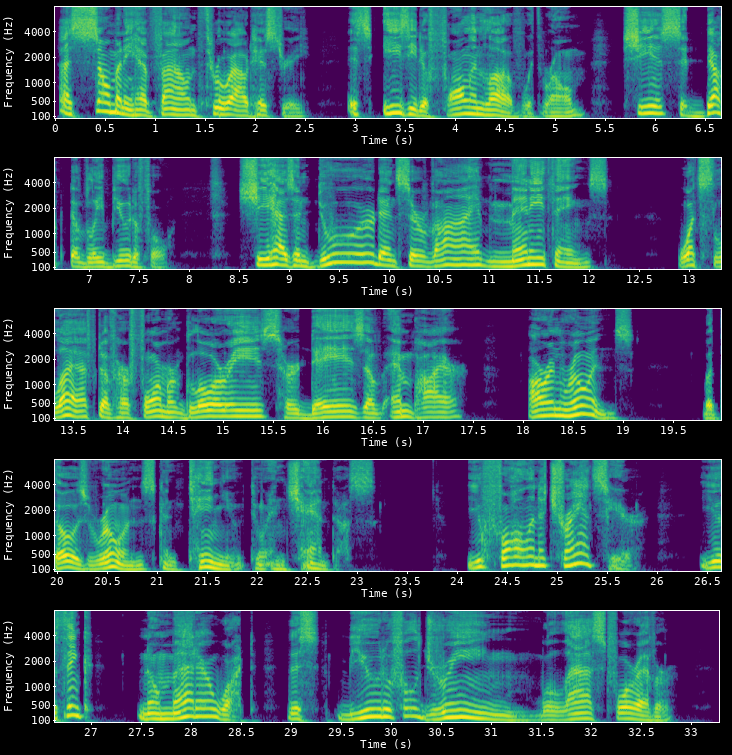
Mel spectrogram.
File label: Audiobook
